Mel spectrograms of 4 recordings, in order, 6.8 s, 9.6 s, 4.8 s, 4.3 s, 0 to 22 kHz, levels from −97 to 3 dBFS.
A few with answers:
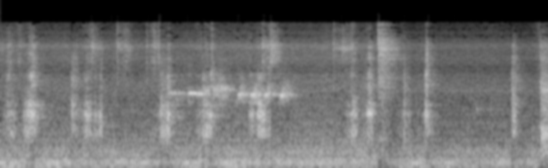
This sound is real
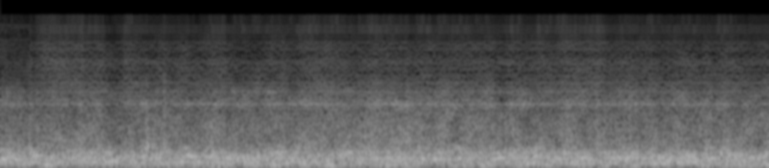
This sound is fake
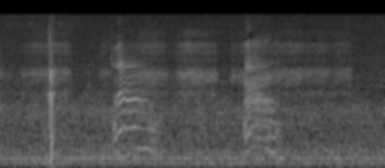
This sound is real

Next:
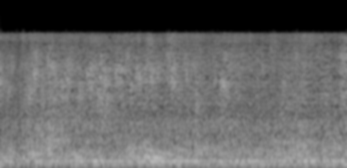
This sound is fake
